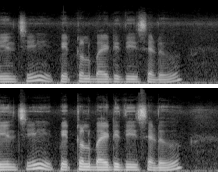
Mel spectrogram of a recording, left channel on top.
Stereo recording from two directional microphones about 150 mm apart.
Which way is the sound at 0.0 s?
30° right (ahead or behind).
